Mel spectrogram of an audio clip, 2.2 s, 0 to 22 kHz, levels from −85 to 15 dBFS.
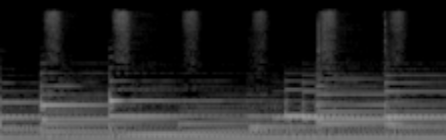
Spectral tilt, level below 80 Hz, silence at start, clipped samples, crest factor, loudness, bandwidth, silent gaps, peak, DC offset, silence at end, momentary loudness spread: -6.5 dB/octave; -44 dBFS; 0 s; under 0.1%; 14 dB; -36 LUFS; 16.5 kHz; none; -20 dBFS; under 0.1%; 0 s; 6 LU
